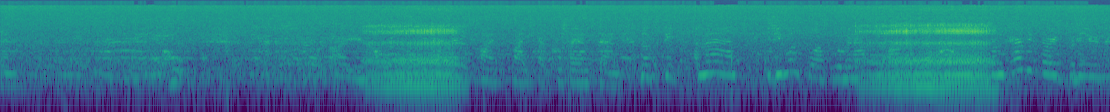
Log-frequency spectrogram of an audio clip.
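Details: Sleeping pit bull dog; two rough inhaled snores about five seconds apart, about twelve a minute, with soft noise between. Ordinary snoring.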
